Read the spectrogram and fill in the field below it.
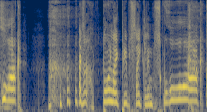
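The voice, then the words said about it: Imitates a squawking bird. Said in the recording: “Why did you say squawk? In a birdie way... My impression isn't that great.”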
